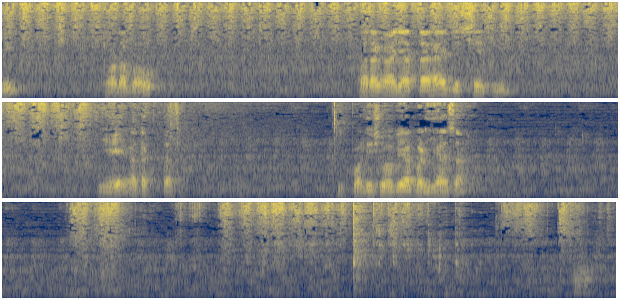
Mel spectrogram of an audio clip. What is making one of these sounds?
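A small metal part scrapes back and forth on sandpaper.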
